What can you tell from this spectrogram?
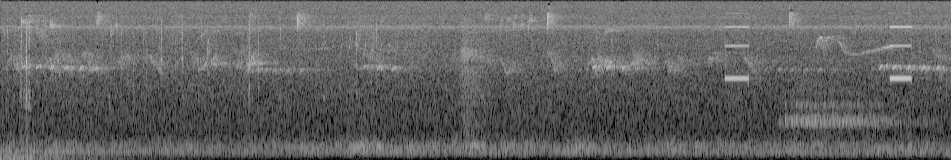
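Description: Birds chirping and calling with many short chirps and a few whistled notes, over steady low outdoor background noise.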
